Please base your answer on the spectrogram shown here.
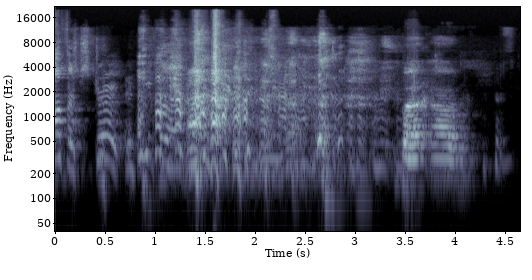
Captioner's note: laughter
